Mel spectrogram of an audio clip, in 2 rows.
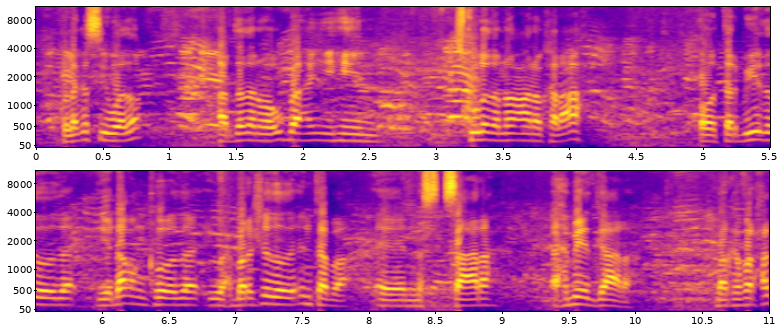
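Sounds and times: man talking: 0.0s - 10.0s, 10.6s - 11.0s.

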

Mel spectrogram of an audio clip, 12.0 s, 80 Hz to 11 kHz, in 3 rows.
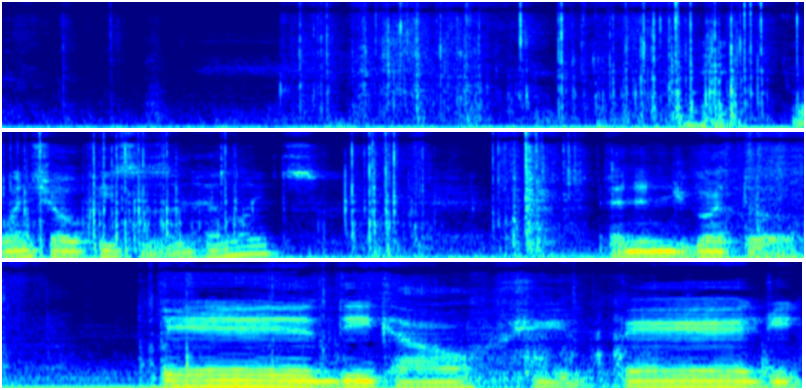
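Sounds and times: plastic bag crinkling: 1.4s - 8.1s.

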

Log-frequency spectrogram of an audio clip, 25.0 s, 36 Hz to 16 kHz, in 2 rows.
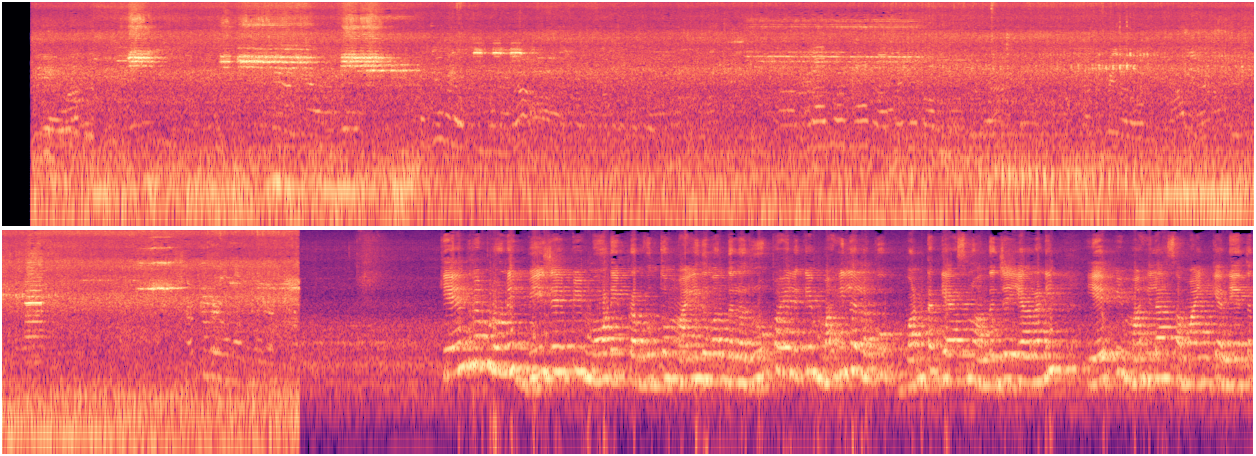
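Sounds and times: vehicles passing: 0.3s - 17.0s
car horns tooting: 0.6s - 5.8s, 7.2s - 15.5s
faint voices: 2.7s - 13.0s.

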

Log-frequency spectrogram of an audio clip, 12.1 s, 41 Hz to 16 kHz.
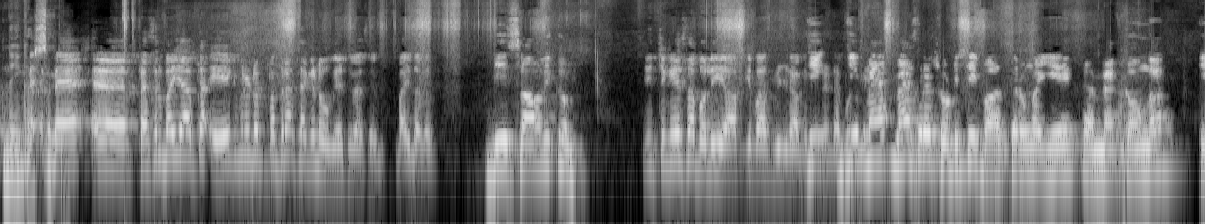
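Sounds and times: man speaking over phone-like audio: 0.0s - 12.0s.

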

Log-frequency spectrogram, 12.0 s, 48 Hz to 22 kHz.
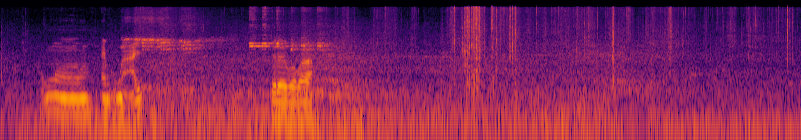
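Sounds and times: bubble wrap and tape crinkling: 4.2s - 12.0s.

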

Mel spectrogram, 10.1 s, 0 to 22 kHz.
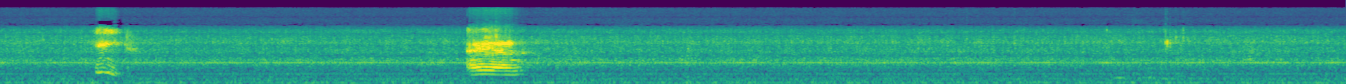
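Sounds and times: faint recording hiss: 0.0s - 10.0s.

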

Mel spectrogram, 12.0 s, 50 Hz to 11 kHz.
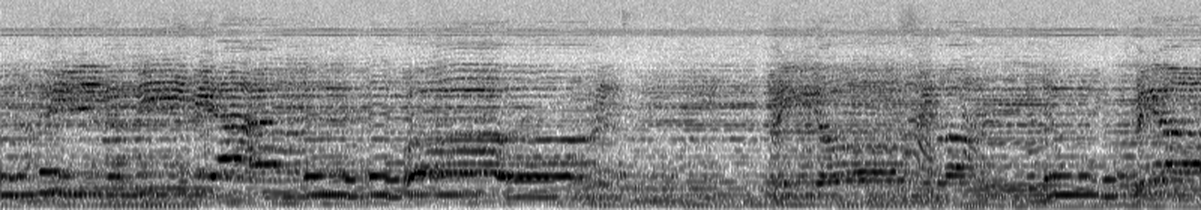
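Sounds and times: man singing: 0.0s - 6.6s, 7.7s - 12.0s
live band playing: 0.0s - 8.7s, 9.3s - 12.0s.

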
